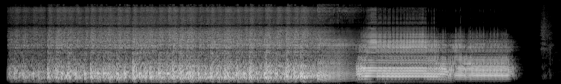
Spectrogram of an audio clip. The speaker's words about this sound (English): So, so for my April sound effect, I did put together a brain fart sound.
